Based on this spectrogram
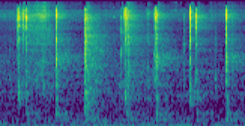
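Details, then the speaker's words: Salvaged car rebuilt as a custom kit car, in neutral with clutch in on first start attempt: sharp irregular clicks two to three per second from the fuse box, no cranking; relay chatters, owner suspects grounds or brake pedal needed. "Clicking in the fuse box there. Maybe I gotta put my foot on the brake. Still nothing."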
